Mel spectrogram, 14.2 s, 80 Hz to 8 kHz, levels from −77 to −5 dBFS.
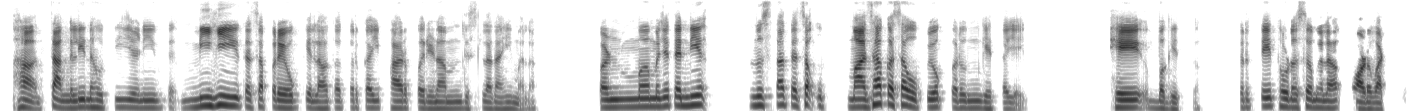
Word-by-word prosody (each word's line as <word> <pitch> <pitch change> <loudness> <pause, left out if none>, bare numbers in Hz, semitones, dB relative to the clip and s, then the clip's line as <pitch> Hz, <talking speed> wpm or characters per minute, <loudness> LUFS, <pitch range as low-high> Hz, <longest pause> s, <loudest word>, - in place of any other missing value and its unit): हां. 150 -3 +1
चांगली 140 +1 +2
नव्हती 150 +1 -6
आणि 145 0 -4 0.3
मीही 180 +5 +5
त्याचा 160 0 -3
प्रयोग 140 -3 +3
केला 135 -3 -4
होता, 135 +1 -7
तर 145 - -10
काही 140 -1 -3
फार 140 -1 0
परिणाम 130 -1 -4
दिसला 125 +1 -9
नाही 125 0 -7
मला. 120 +1 -13 0.7
पण 155 0 +1
मग 160 +1 -2
म 165 - +2
म्हणजे 170 +2 0
त्यांनी 185 +2 +5 0.5
नुसता 190 +1 0
त्याचा 185 +3 0
उप 180 - -10 0.3
माझा 160 +7 +8
कसा 200 0 +2
उपयोग 155 -2 0
करून 140 -1 -5
घेता 125 -2 -8
येईल 120 - -8 0.9
हे 150 - +9 0.4
बघितलं. 125 -2 -8 0.4
तर 150 - -8
ते 175 0 +4
थोडंसं 160 -1 -1
मला 140 -1 0 0.3
ऑड 125 - +4
वाटलं. 120 -1 -4
145 Hz, 160 wpm, -24 LUFS, 135-165 Hz, 0.9 s, हे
